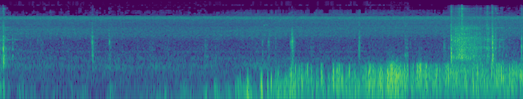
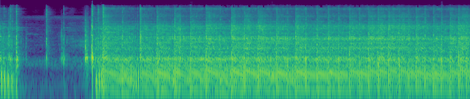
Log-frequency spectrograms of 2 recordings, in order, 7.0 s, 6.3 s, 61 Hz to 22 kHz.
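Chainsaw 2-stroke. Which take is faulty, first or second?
second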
